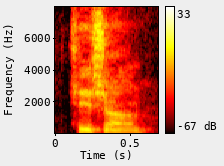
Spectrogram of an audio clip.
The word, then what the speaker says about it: Keyshawn: It is pronounced Keyshawn because he said, "Hey, it's there we Keyshawn." go. So confirmed from the man himself. Keyshawn.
